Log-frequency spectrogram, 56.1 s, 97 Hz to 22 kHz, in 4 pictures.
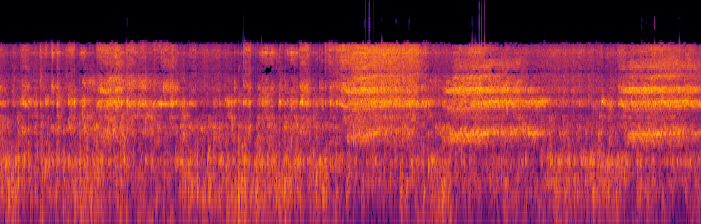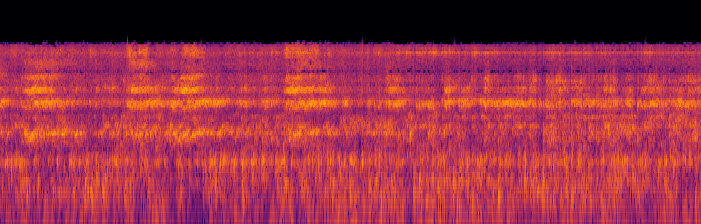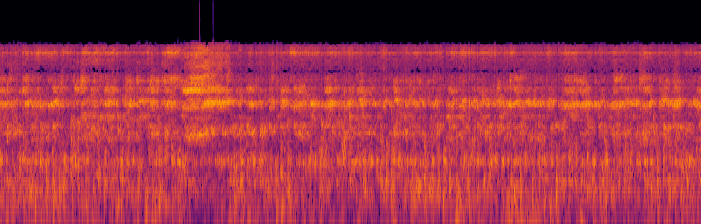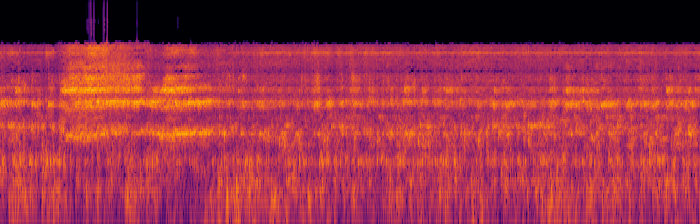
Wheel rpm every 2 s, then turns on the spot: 230, 230, 230, 230, 220, 230, 220, 230, 230, 230, 230, 230, 230, 240, 240, 230, 230, 230, 230, 230, 230, 230, 220, 230, 230, 230, 230, 230.
none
